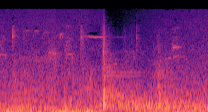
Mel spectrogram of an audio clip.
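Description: Wind rumbling on a handheld microphone outdoors, with a brief crackle about a second in.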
